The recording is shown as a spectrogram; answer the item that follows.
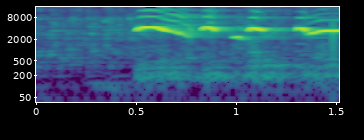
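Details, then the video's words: Oriental magpie-robin fighting song, meant to provoke other magpie-robins: a brief string of loud whistled slurs, falling then rising. "Suara Burung KACER GACOR Ngeplong TARUNG Konslet ini Paling Ampuh Buat Pancingan Kacer Biar Emosi"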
